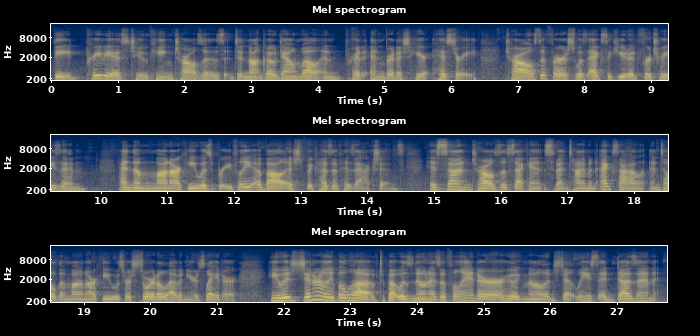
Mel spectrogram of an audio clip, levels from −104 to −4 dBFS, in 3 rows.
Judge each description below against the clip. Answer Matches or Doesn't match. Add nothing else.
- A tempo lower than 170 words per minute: Matches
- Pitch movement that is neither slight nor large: Doesn't match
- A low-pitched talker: Doesn't match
